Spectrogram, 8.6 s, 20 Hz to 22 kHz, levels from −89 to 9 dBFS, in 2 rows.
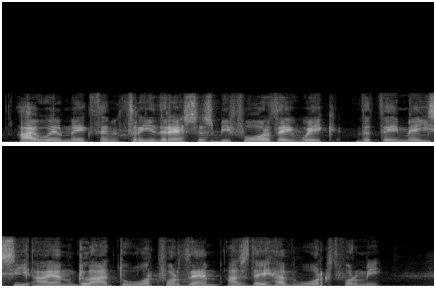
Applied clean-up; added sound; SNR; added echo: none; none; none; none.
